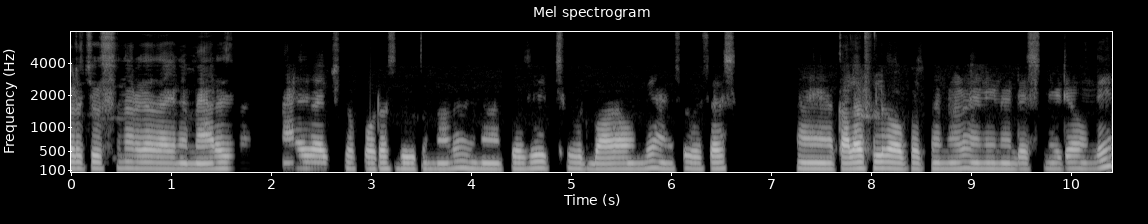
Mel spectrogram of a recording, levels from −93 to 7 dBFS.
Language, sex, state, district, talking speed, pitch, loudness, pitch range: Telugu, male, Telangana, Karimnagar, 115 wpm, 125 Hz, -27 LUFS, 125-130 Hz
